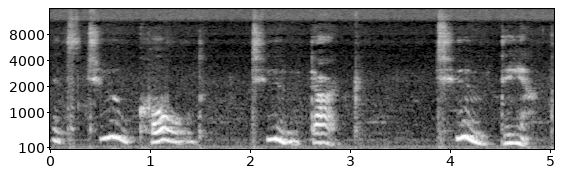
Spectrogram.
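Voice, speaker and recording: Squeaky, high-pitched put-on character voice from a woman, with clear background noise. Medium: read story.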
